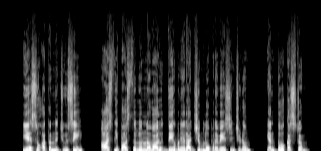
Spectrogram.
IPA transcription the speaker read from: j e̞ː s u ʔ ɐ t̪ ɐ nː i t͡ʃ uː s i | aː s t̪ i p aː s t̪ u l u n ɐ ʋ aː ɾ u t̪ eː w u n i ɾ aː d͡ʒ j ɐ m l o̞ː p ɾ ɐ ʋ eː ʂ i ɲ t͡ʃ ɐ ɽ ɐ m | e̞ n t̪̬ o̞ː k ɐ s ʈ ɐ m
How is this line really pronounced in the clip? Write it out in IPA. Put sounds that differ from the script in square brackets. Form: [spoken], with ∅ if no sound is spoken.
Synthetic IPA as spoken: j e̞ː s u ʔ ɐ t̪ ɐ nː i t͡ʃ uː s i | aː s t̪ i p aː s t̪ u l u [nː] ɐ ʋ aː ɾ u [d̪] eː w u n i ɾ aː d͡ʒ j ɐ m l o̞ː p ɾ ɐ ʋ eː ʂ i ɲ t͡ʃ ɐ ɽ ɐ m | e̞ n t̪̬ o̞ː k ɐ [ʂ] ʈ ɐ m

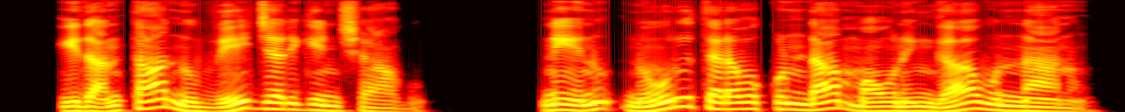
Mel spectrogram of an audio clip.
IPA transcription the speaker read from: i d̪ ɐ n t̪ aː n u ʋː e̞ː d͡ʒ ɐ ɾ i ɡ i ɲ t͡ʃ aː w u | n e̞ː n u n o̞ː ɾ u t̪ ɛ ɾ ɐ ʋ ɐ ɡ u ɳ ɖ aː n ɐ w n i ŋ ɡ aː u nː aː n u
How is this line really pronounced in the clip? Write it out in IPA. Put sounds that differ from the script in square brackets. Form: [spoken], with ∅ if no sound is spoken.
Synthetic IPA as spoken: i d̪ ɐ n t̪ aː n u ʋː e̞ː d͡ʒ ɐ ɾ i ɡ i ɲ t͡ʃ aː w u | n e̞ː n u n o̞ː ɾ u t̪ ɛ ɾ ɐ ʋ ɐ [k] u ɳ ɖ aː [m] ɐ w n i ŋ ɡ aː u nː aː n u

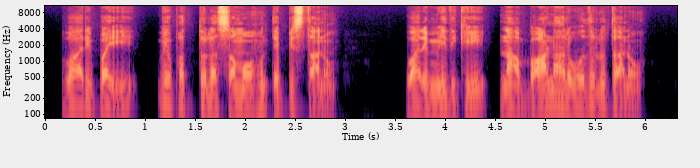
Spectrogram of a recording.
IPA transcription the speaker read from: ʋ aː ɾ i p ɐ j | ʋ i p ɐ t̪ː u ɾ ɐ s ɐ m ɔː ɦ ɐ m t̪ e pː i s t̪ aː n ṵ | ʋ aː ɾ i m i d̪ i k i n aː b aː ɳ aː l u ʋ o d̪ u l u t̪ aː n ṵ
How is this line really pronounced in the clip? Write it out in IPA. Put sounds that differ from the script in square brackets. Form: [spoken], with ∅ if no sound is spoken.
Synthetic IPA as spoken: ʋ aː ɾ i p ɐ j | ʋ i p ɐ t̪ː u [l] ɐ s ɐ m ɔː ɦ ɐ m t̪ e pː i s t̪ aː n ṵ | ʋ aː ɾ i m [iː] d̪ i k i n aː b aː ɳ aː l u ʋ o d̪ u l u t̪ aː n ṵ

